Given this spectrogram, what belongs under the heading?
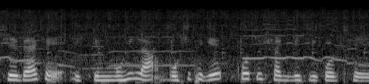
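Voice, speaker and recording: A woman's voice: medium pitch, normal speed. A woman narrating a scripted children's cartoon story as its storyteller. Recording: music behind the voice.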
